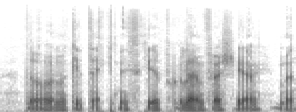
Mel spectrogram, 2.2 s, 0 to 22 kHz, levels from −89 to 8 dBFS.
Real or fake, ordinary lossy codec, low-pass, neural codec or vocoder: fake; AAC, 48 kbps; 19.8 kHz; autoencoder, 48 kHz, 128 numbers a frame, DAC-VAE, trained on Japanese speech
